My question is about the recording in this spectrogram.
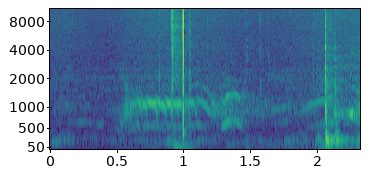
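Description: Two sharp plastic clicks in quick succession about a second in, as a small plastic toy is handled, over a child's high-pitched wavering vocal sound.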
